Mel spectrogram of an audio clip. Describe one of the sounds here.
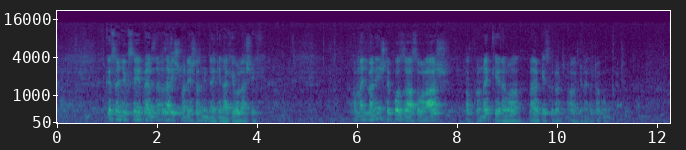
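A man speaks calmly into a microphone over a loudspeaker, in an echoing tent.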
